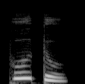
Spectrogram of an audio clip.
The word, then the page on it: ಪುದು: Kannada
